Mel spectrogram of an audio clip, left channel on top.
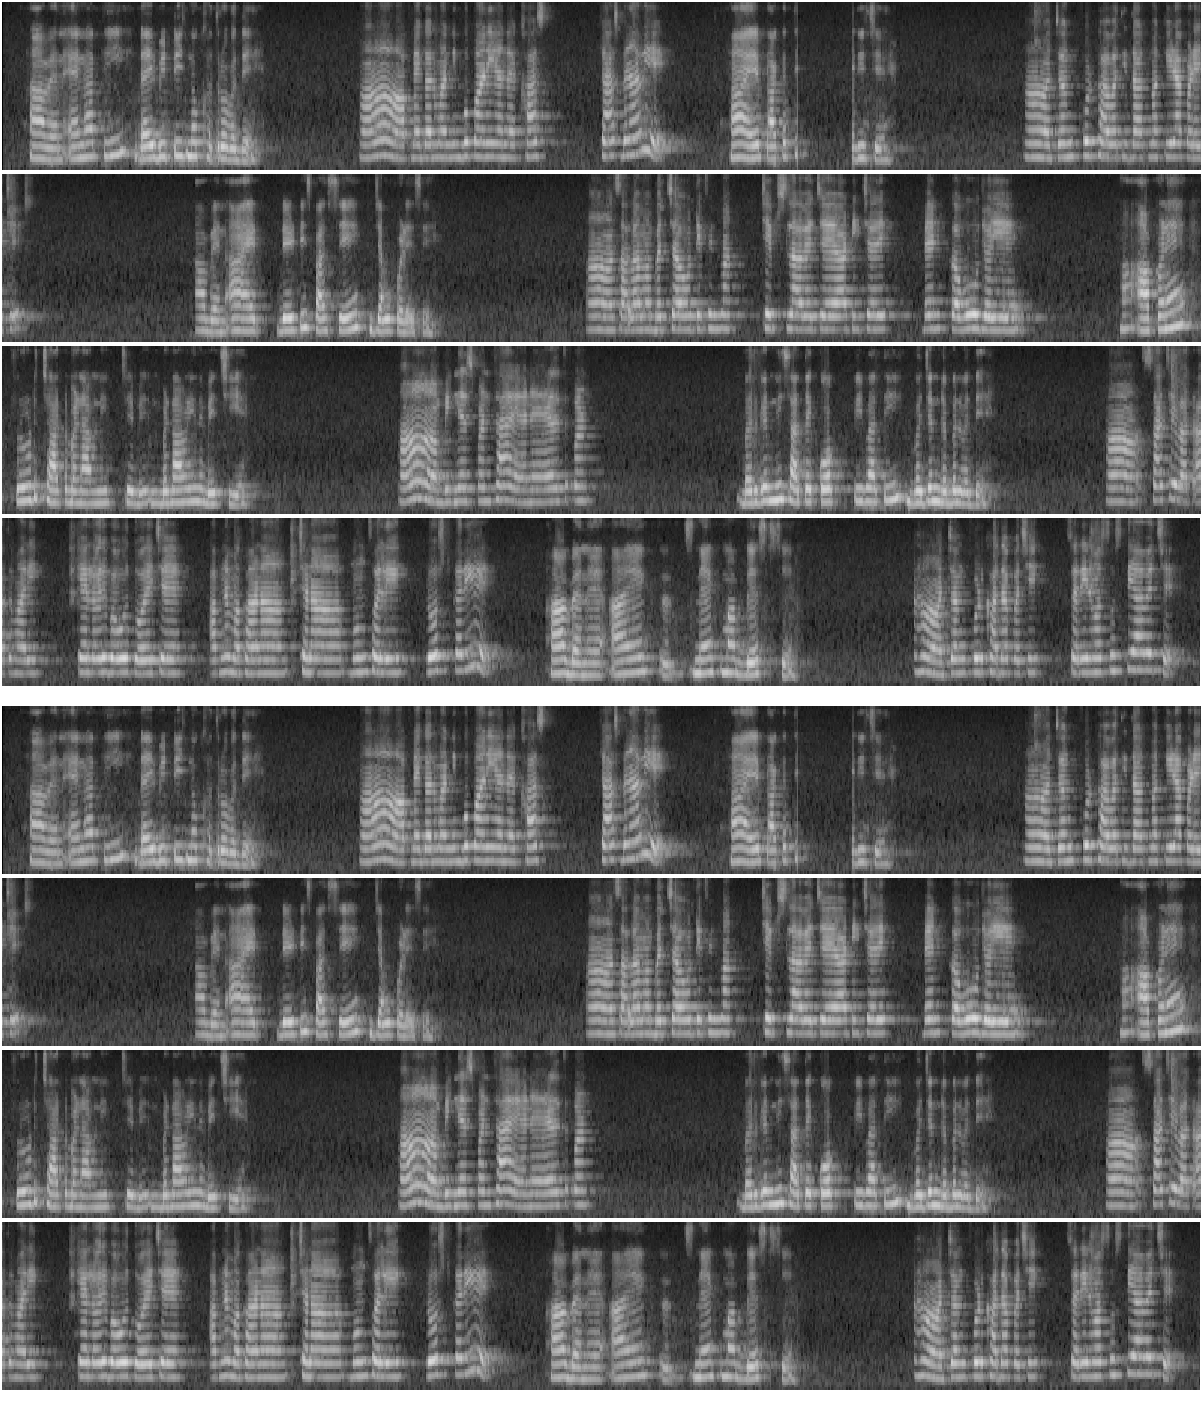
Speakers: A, on the left (about 80°); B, on the right (about 40°).
A: હા વેન એનાથી ડાયબિટીઝનો ખતરો વધે
B: હા આપણે ઘરમાં નિીબુ પાણી અને ખાસ છાસ બનાવીએ
A: હા એ પ્રાકૃતિક છે.
B: હા જંક ફૂડ ખાવાથી દાંતમાં કીળા પડે છે.
A: હા બેન આ એ ડેટીસ પાસે જાવું પડે છે.
B: હા શલામાં બચ્ચાઓ ટિફિનમાં ચિપ્સ લાવે છે, આ ટીચરે બેન કવુ જોઈએ.
A: હા આપણે ફ્રૂટ ચાટ બનાવ છે, બનાવ ને બેચીએ
B: હા બિઝનેસ પણ થાય અને હેલ્થ પણ
A: બર્ગરની સાથે કોક પીવાથી વજન ડબલ વધે
B: હા સાચી વાત આ તમારી કેલોરી બોહુત હોય છે. આપણે મખાણા, ચણા, મુગફલી રોસ્ટ કરીએ.
A: હા બેને આ એક સ્નેકમાં બેસ્ટ છે.
B: હા જંક ફૂડ ખાધા પછી શરીરમાં સુસ્તી આવે છે.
